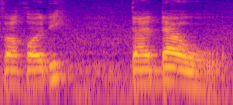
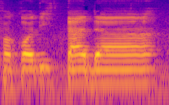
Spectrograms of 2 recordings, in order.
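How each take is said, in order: First: The word ends with an 'aw' sound. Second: The word ends with a plain 'a' sound. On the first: The speaker calls it right. "perhatikan dekat sini bacaan dia faqadih tadau" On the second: The speaker calls it wrong. "kita tak baca faqadih tada"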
